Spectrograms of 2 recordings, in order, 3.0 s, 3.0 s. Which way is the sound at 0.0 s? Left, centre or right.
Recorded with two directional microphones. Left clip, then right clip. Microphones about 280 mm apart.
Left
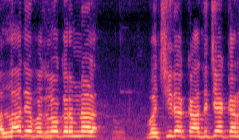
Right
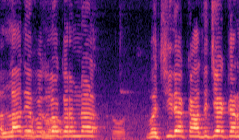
Centre.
